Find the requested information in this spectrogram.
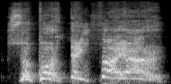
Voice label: Prime Grineer Male; Warframe; Tau; Battle

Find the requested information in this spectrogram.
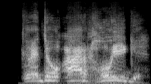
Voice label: Reload, Male

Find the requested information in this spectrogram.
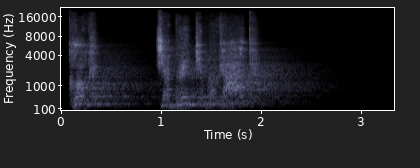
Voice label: Surprised Crewmen, en; Warframe; Corpus Crewmen; Crewman A; Battle Barks

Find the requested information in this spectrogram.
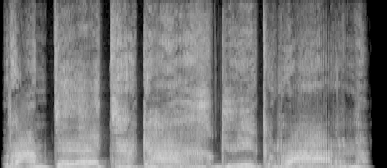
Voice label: Patrol Eximus Grineer Male; Battle Barks

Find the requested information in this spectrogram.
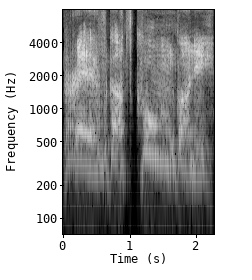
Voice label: Player Spotted, Grineer Female

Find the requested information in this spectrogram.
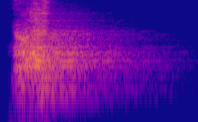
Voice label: threatened crewmen; Warframe; Corpus Crewmen; Crewman C

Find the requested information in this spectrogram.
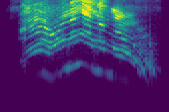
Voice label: Necramech Repair Drone Idle Surprised; Battle Barks

